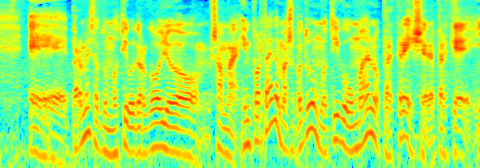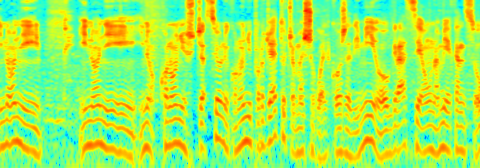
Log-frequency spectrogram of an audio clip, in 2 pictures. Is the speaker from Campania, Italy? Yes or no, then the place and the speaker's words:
no; Emilia-Romagna, Italy; forse da buon emiliano cerco di vedere sempre le cose positive, no?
